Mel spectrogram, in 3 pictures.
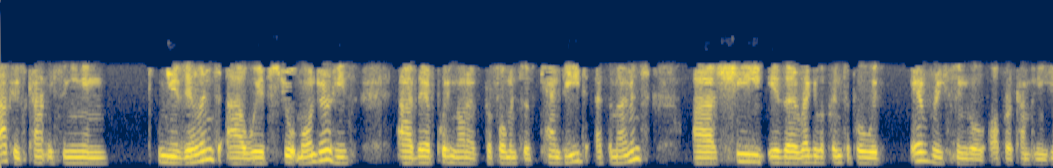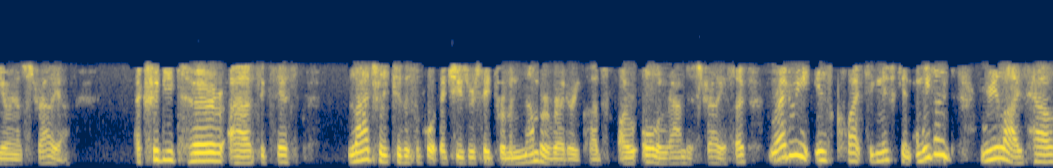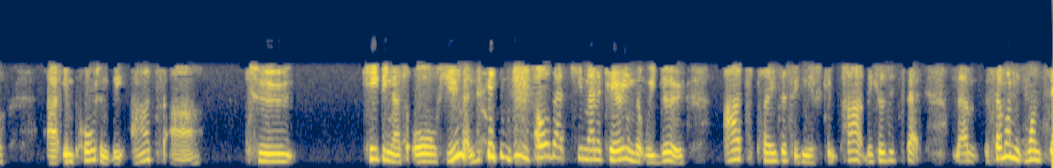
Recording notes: Telephone interview originally aired on 94.1FM 3WBC.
